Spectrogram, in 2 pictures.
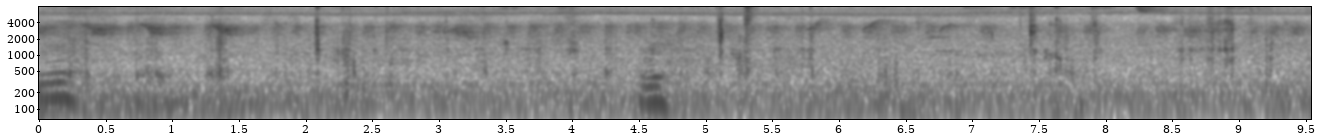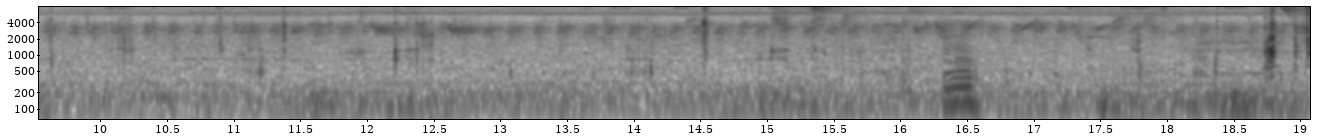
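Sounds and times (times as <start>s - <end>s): chewing crunchy papaya: 0.0s - 19.0s
wet mouth clicks: 5.0s - 5.9s.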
